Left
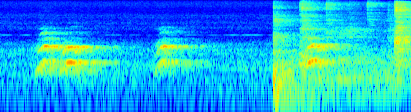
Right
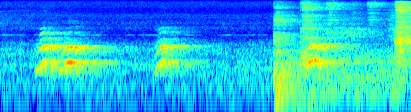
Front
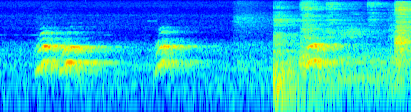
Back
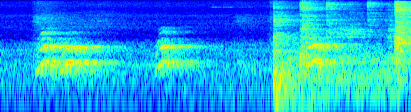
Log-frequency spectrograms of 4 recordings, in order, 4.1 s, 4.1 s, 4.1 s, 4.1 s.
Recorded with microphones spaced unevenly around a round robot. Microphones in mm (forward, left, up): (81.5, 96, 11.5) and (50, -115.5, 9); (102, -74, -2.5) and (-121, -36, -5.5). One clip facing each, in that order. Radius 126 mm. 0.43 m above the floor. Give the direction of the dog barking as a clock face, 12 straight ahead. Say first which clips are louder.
Right 1 dB, front 4 dB; 12 o'clock.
